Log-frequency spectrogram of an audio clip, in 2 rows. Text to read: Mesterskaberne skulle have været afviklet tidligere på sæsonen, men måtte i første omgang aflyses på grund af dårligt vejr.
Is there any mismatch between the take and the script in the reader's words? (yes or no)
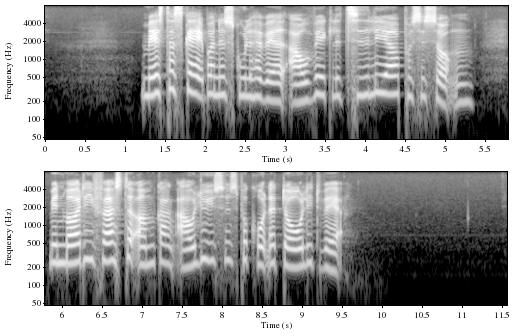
no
